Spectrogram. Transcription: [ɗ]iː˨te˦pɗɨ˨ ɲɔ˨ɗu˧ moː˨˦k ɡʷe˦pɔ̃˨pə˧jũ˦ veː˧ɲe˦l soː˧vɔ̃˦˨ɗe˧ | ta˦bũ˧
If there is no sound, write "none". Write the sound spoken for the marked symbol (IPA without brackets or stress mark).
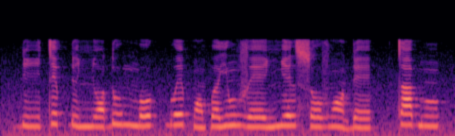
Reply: ɗ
